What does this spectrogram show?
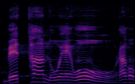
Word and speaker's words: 메타노에오: 자복은 말로 하는 것이고 회개는 헬라어로 메타노에오라고 발음을 하는데 이거는요 길을 바꿀 때 쓰는 단어예요.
